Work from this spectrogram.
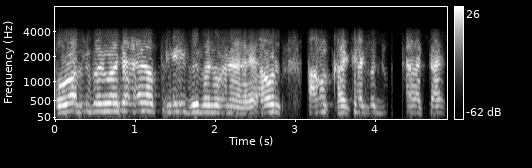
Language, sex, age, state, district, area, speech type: Hindi, male, 60+, Uttar Pradesh, Ghazipur, rural, conversation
